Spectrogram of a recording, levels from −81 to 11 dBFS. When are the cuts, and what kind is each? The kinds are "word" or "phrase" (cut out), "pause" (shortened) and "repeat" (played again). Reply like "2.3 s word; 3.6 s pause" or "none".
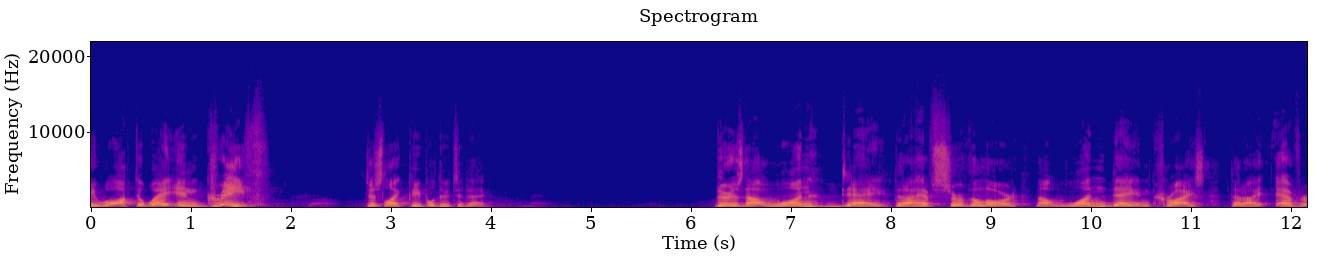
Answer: none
